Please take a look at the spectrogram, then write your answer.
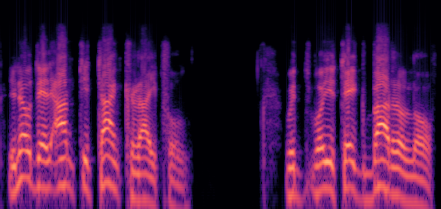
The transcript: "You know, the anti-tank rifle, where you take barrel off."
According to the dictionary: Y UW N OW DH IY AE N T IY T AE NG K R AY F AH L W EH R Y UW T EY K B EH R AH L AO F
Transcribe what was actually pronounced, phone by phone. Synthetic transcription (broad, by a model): Y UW N OW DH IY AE N T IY T AE NG K R AY F AH L W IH W Y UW T EY K B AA R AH L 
